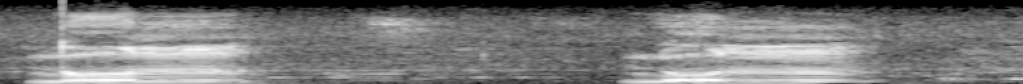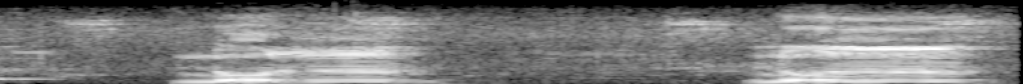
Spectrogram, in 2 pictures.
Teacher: আর এই নুনটা উচ্চারণ হবে আমাদের জিহ্বার আগা। উপরে তালুর সঙ্গে লাগবে নরমাল ভাবে।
